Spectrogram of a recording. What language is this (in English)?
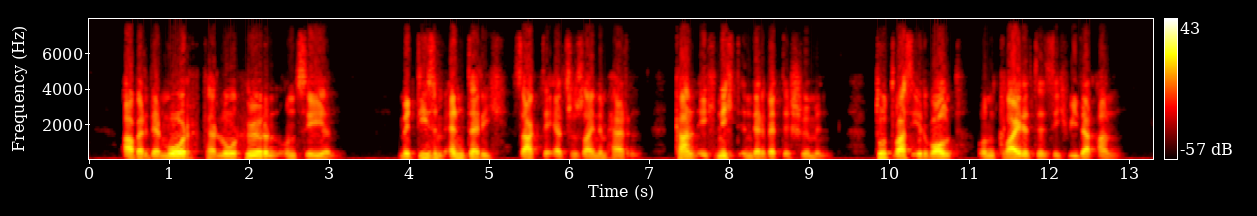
German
